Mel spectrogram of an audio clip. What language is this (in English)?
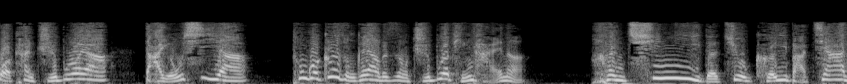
Chinese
